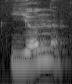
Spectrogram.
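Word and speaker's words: Jon: en regardant la série se prononce en réalité à l'espagnol yon j'aurais beaucoup de mal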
